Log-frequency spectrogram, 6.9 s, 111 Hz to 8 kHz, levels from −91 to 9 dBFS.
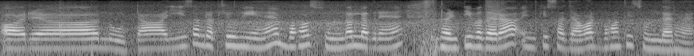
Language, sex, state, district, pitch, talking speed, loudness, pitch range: Hindi, female, Chhattisgarh, Raipur, 215 Hz, 175 wpm, -17 LUFS, 200-235 Hz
